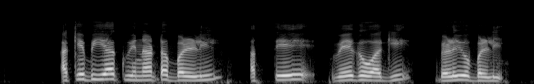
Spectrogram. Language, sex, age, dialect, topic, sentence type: Kannada, male, 46-50, Dharwad Kannada, agriculture, statement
